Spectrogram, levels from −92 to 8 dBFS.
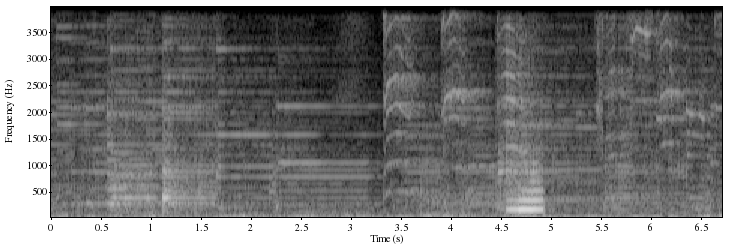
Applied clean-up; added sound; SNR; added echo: neural separator model SepFormer WHAMR!.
